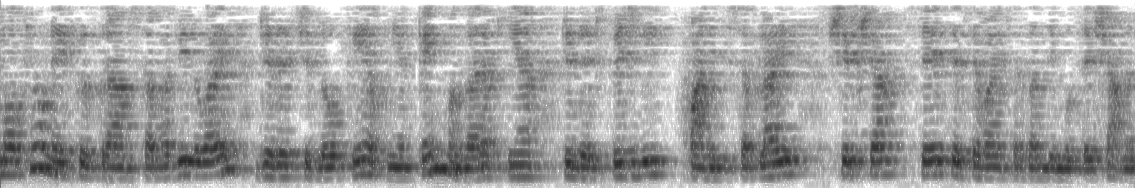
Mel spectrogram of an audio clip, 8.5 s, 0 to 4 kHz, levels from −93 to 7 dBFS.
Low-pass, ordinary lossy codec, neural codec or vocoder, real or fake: 3.6 kHz; AAC, 24 kbps; none; real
